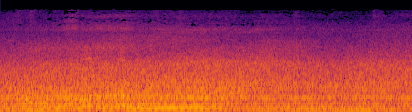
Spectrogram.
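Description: Street traffic: a motor vehicle's engine hums steadily and low over road noise. It is loudest a second or two in and fades out near the end.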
